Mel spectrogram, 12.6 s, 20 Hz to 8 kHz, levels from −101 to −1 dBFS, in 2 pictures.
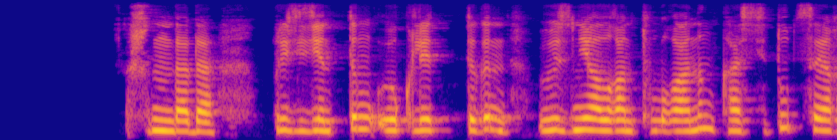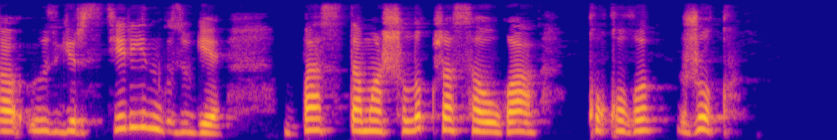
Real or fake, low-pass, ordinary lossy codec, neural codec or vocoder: real; 7.2 kHz; none; none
